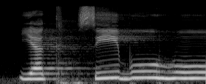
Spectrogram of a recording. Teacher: Maka kita bunyikan panjang haknya 2 harokat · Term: madsilah qasirah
